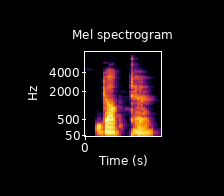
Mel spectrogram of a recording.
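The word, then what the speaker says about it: doctor: उर्दू में तो डॉक्टर ही लिखा जाता है लेकिन ब्रिटिश एक्शन में आर साइलेंट हो जाता है। डॉक्टर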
